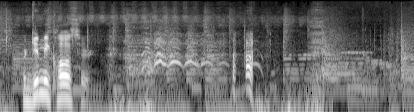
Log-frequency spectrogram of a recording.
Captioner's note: laughing; fun upbeat music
